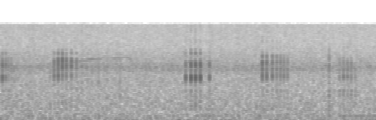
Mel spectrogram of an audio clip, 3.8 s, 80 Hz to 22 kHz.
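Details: Bald eagle at a nest camera in northeast Florida, with an adult female sharing a fish among two eaglets hatched in late December 2015. Short bursts of high, pulsed chittering come every second or so over steady background hiss.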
